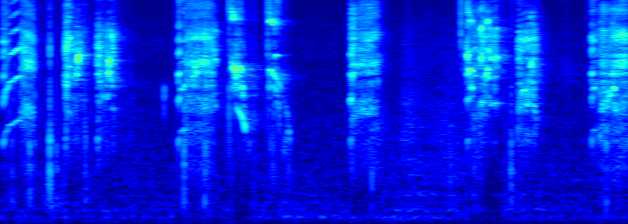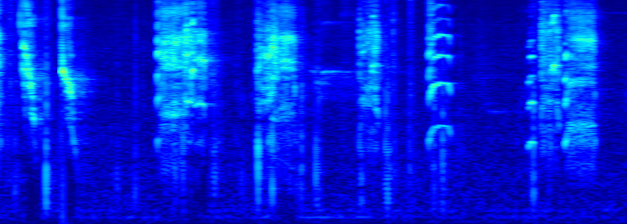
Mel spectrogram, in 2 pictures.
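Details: Second batch of baby lovebirds kept as pets, calling with steady runs of harsh, breathy rasps, about one burst every half second, some bursts stacked closely together.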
